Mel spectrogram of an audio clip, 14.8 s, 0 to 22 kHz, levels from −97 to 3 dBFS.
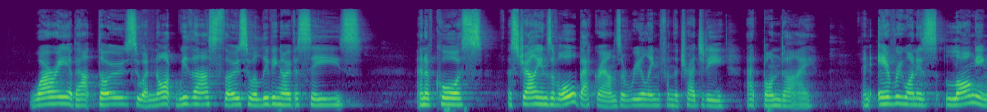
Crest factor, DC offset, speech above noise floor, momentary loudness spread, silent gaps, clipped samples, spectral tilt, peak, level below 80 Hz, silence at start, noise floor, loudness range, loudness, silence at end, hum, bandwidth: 18 dB; under 0.1%; 46 dB; 12 LU; none; under 0.1%; -3 dB/octave; -6 dBFS; -62 dBFS; 0.5 s; -69 dBFS; 7 LU; -23 LUFS; 0 s; none; 16.5 kHz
